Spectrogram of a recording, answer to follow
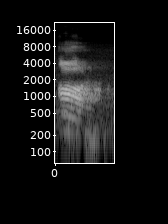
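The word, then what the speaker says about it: hour: For example, R. Now H-O-U-R. I make it clear. Now here H is silent.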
